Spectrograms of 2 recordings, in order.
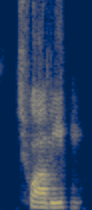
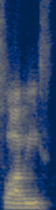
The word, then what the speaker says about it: Schwabe: It's really common, but if the way I say it is like wasabi, Schwabe. But my dad, he says Schwabe. I mean, I guess it still rhymes with wasabi, whatever.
